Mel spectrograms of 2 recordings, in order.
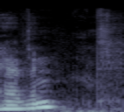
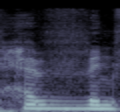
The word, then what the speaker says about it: heaven: one we saw that they they pronounce heaven as a single syllable you will see that in oal poetry uh so keep that in mind but in this particular case he's pronouncing it as two syllable uh so they do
